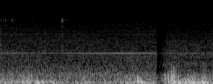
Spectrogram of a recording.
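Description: Wind buffeting the microphone, an uneven low rumble, with a faint steady high tone that cuts off abruptly near the end.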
